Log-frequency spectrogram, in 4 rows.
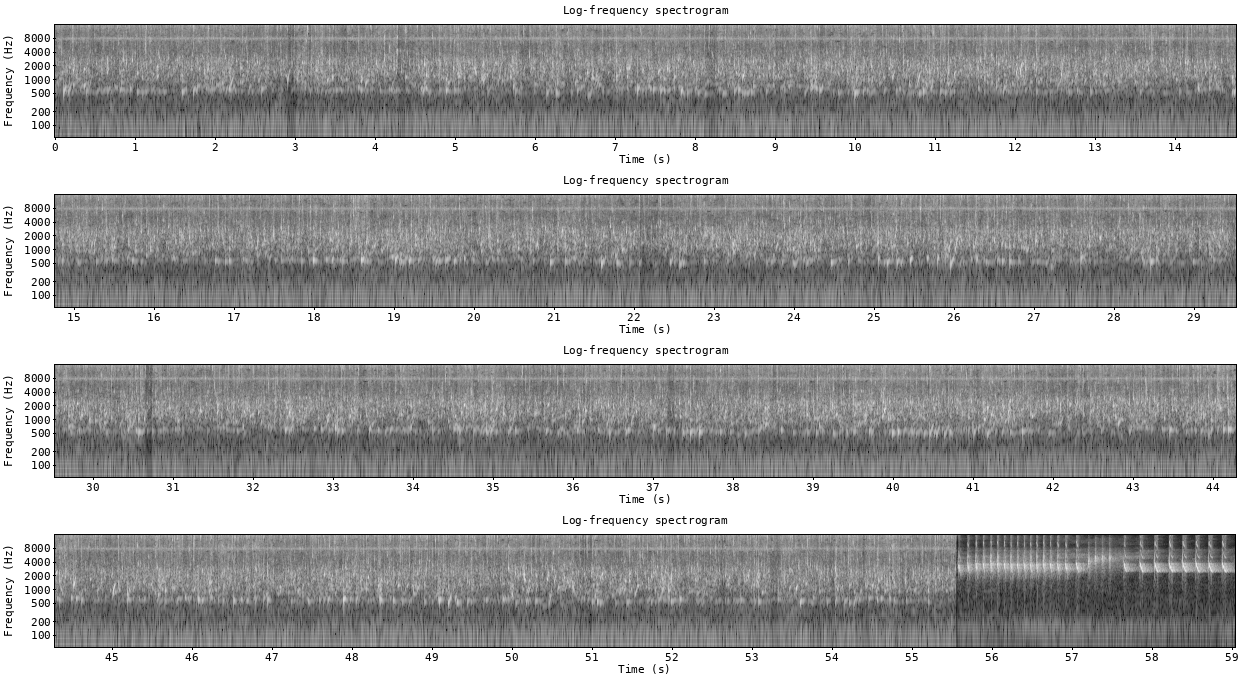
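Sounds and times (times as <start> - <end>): trickling water: 0.0 - 59.0
thin high tone: 54.8 - 59.0
bird singing: 55.6 - 59.0.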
